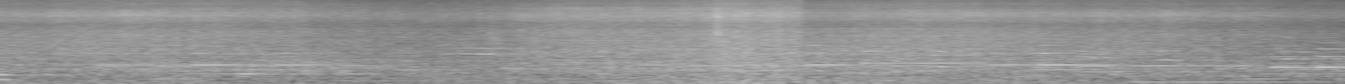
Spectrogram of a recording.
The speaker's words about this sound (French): J'aimerais sortir à nouveau, m'asseoir au bord de la plage et entendre le bruit de l'océan qui claque doucement contre le sable.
